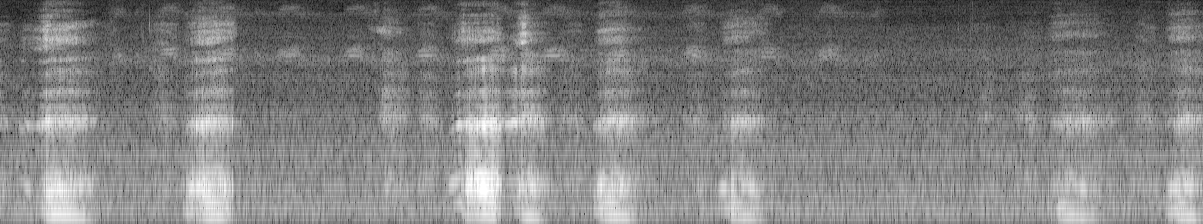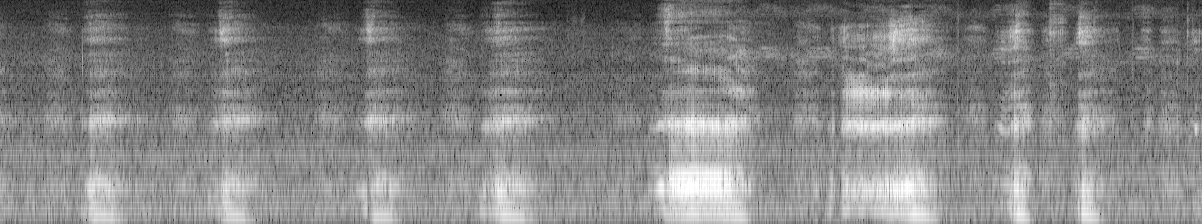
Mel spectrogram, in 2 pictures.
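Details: Child with stridor, saying "I can't breathe": harsh, crowing, high-pitched breath noises repeating with each breath.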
